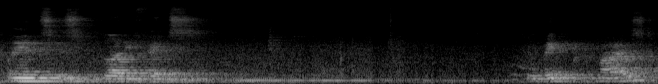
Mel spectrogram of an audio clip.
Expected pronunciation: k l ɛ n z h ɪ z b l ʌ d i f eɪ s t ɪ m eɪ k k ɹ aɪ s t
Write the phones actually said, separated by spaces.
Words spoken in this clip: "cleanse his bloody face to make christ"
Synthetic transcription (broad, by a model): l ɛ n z h ɪ z b l ʌ d i f eɪ s t ɪ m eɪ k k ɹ aɪ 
